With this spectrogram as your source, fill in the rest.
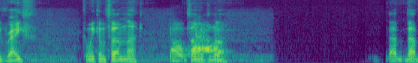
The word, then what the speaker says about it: Ralph: great finds its spelt although it's spelt Ralph does that mean Ralph the dog from bloomin The Muppet Show is actually Rafe can we confirm that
